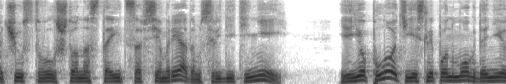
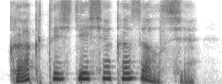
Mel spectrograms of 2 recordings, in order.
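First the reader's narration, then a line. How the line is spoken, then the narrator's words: Quiet question. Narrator (Russian): тихо спросил ее голос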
